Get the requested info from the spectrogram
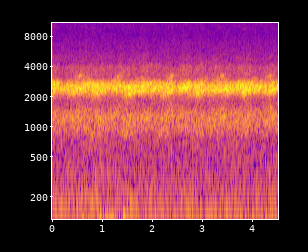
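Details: Dense nighttime frog chorus in Hawaii after two wet years, countless high croaks merging into a continuous shimmering buzz, with faint low thumps in the background.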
